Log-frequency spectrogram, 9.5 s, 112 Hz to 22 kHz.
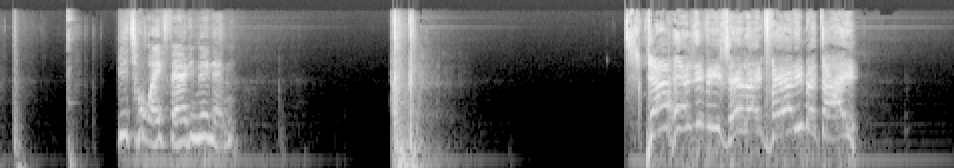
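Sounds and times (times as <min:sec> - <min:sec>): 
speech: 0:01.2 - 0:02.4, 0:07.0 - 0:08.7
door swinging shut with a thud: 0:03.9 - 0:04.4
loud knock or bump: 0:03.9 - 0:04.4.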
